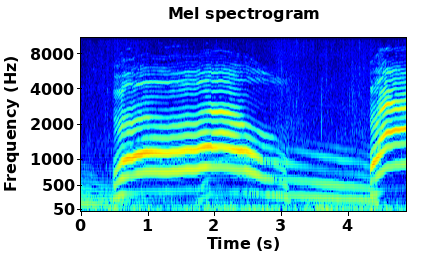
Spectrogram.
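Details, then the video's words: Fighting cats: one long drawn-out yowl lasting over two seconds, swelling and then falling away, a lower growling tone beneath, and a fresh sharp yowl breaking in at the end. "Som de gatos brigando"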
